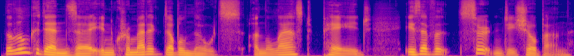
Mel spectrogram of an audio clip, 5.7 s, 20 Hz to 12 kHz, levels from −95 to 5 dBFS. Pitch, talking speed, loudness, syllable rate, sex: 125 Hz, 165 wpm, -21 LUFS, 5.1 syllables/s, male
